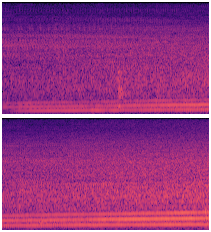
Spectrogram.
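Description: Bedini-Cole window motor spinning up on its test run: a humming whine that rises slowly and steadily in pitch and grows louder, like a turbine.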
